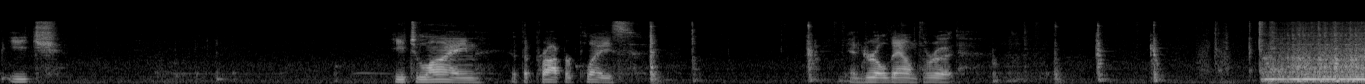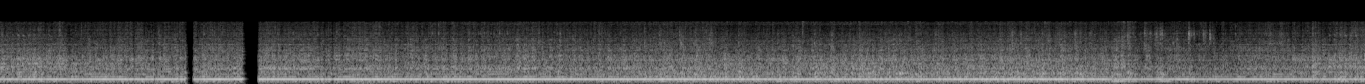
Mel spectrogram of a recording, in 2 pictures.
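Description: From 14.88 to 16.25 s, then 16.71 to 17.44 s, repeated stalls (stutter) break up the sound. The jitter buffer kept running dry, so the last sound was stretched to cover each gap, about 0.6 s in all, with one hold of 151 ms. Nothing is lost, but the audio drags and stammers. Throughout, the 8 kHz ceiling fits a wideband call codec.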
